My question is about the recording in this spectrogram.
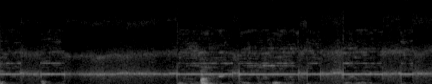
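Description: Near silence: faint room tone with a thin, steady high tone and a few soft knocks.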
